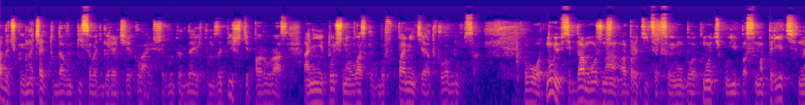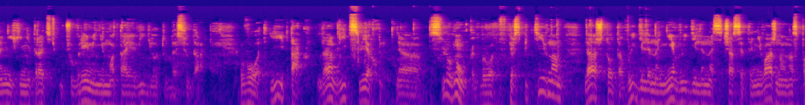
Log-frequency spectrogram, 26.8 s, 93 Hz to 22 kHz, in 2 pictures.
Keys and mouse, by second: 19.1 KP_7, 19.7 middle click, 20.3 click, 22.6 right click, 23.2 right click, 24.1 right click.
